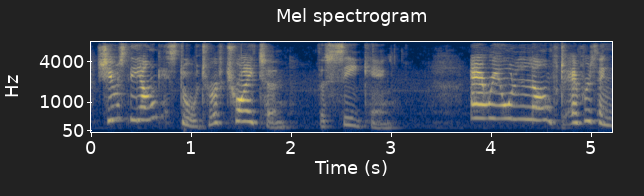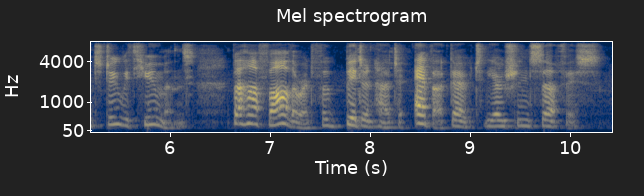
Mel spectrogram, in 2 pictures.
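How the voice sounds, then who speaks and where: In a read-along for kids, a woman who hosts the channel tells a story in a lively, fairly high voice, dramatic and expressive for a young audience, at normal speed. The recording sounds slightly dull and lo-fi.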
